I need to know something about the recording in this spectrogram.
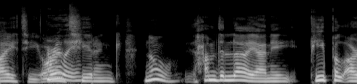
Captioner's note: speaking Arabic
